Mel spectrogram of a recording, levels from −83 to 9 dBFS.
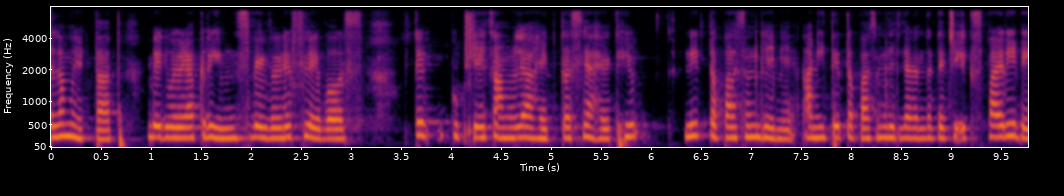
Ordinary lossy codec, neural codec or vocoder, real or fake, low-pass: none; codec, 44.1 kHz, 2.6 kbps, SNAC; fake; 7.2 kHz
